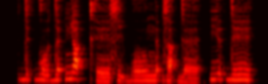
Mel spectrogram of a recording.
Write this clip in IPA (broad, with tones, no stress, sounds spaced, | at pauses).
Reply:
d ɪ˦ ʔ ɡ o̰˦˨ ʊ̯ d ɛ˦ ʔ ɲ ä˦ ʔ kʰ e˨ sʰ ḭ˦˨ b o˦ ʊ̯ ŋ ɛ˦ ʔ z ä˦ ʔ ɡ ɛ˨ | j ɪ˦ ʔ d e˦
